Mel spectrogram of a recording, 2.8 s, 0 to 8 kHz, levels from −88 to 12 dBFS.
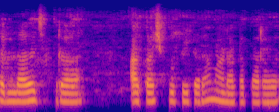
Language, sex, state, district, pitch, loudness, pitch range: Kannada, female, Karnataka, Belgaum, 195 Hz, -20 LUFS, 185-195 Hz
